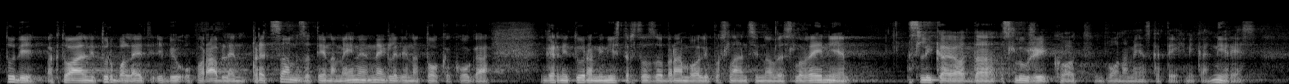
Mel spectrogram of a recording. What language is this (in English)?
Slovenian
